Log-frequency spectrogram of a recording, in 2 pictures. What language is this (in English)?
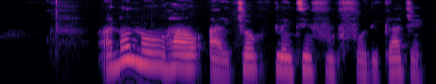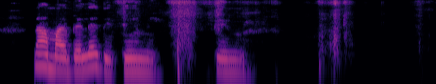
Nigerian Pidgin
